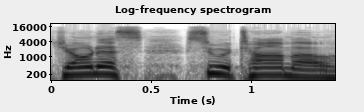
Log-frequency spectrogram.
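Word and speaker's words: Joonas Suotamo: Going through some of the rest of the cast here, another name I'm going to totally screw up here is Jonas Suetamo, who played Chewbacca. I'm probably butchered that, but no, you nailed it.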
